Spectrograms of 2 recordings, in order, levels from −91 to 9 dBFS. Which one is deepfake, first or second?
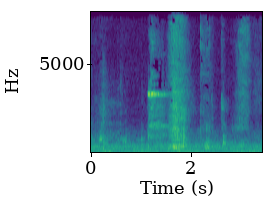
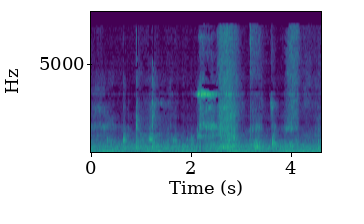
second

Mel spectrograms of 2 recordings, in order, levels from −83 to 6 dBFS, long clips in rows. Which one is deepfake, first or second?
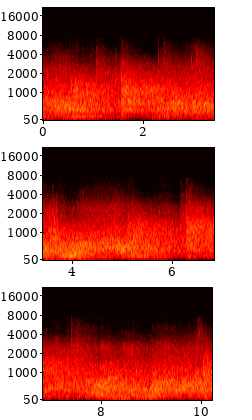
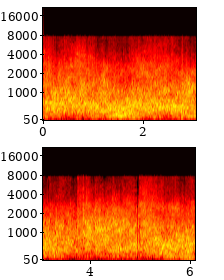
second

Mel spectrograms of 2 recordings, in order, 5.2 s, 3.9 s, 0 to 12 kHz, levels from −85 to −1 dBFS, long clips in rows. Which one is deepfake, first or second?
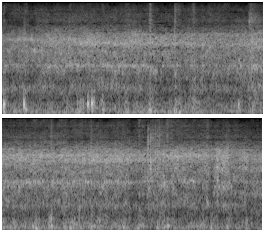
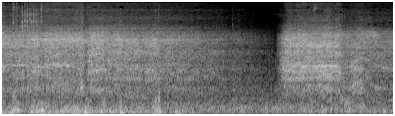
first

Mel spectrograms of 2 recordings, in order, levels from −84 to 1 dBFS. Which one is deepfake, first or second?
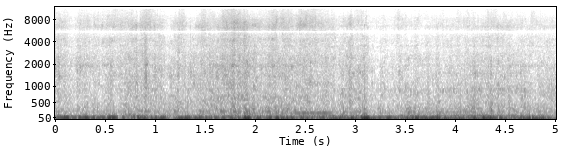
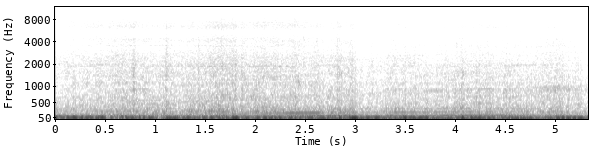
first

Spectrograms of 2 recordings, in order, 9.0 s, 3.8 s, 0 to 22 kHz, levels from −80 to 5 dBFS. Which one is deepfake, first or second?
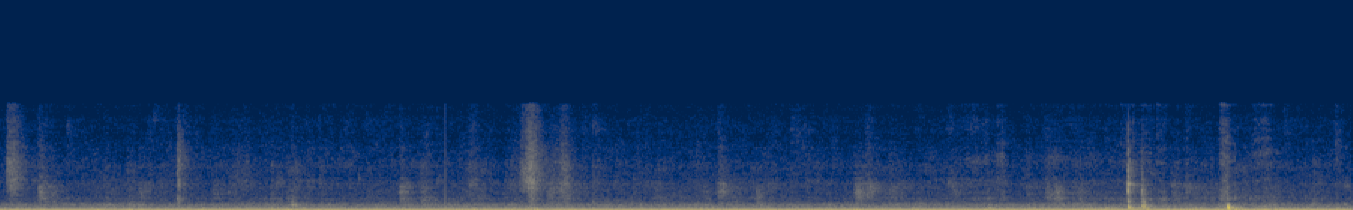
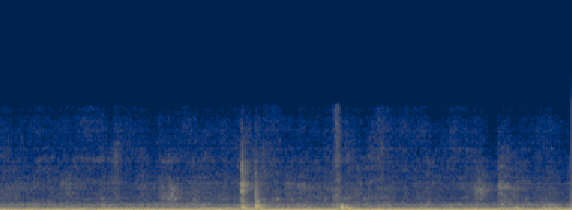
second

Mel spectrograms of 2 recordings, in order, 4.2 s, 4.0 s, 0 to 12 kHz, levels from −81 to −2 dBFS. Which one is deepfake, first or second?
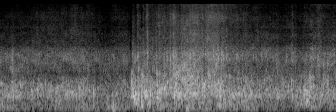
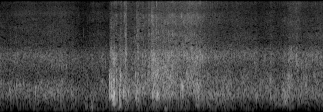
first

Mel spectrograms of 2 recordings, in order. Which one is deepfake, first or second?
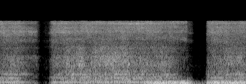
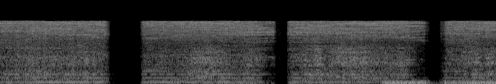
first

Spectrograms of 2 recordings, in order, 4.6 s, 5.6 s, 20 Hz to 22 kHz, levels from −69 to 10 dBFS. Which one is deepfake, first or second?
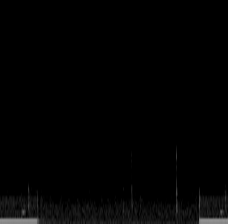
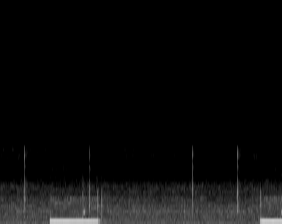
second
